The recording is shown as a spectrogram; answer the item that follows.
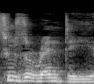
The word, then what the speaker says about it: suzerainty: I believe it's pronounced suzerainty.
